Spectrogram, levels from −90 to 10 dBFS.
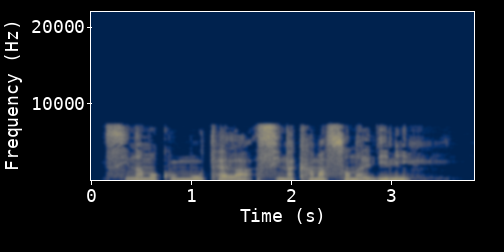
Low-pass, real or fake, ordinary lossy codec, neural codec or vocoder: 7.2 kHz; real; MP3, 64 kbps; none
